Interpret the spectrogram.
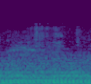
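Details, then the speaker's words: Dog snoring under a desk: quiet, low rumbling snore fragment from a sleeping small dog, faint against room noise. "can you hear my dog snoring yep so they are never far from where I am especially the two black pugs"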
